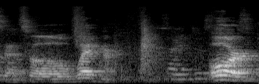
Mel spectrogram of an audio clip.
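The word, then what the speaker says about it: Wegener: So, Wegner. Or, Wagner? or if you're German, it's Wegner. Because the W gets a V sound.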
